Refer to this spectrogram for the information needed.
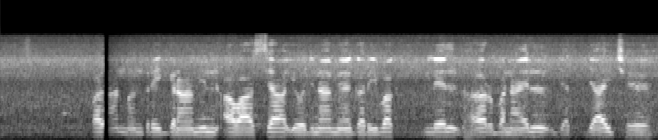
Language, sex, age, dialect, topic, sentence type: Maithili, male, 18-24, Bajjika, agriculture, statement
